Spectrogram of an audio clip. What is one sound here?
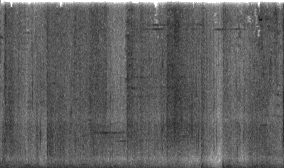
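Stone slabs crash and shatter.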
